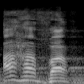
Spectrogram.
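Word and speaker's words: אהבה: Irmãos, no hebreu, na língua dos hebreus, amor se pronuncia ahavá, e o significado de ahavá é dar ou doar.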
